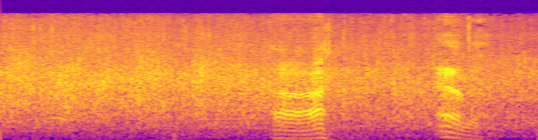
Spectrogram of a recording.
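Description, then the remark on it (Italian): Steady applause from an audience at a Centro Studi Pio La Torre presentation, given for the organiser, fills the whole stretch with dense, even clapping. Two short voiced calls rise above it midway and near the end. “Intanto Intanto un applauso perché organizza, ovviamente segue.”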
